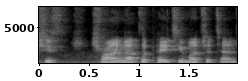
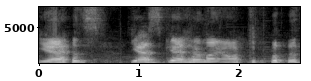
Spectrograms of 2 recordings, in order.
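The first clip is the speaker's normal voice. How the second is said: loud, slow, very drawn-out, triumphant; 7 semitones higher, 6 dB louder than usual. Voicing Dixie commanding a summoned octopus: triumphant commanding cry. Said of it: "sitting there triumphantly commanding the restraints".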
